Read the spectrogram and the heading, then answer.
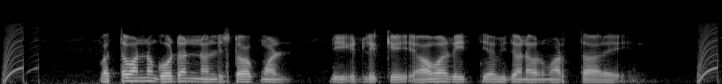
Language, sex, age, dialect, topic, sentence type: Kannada, male, 41-45, Coastal/Dakshin, agriculture, question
